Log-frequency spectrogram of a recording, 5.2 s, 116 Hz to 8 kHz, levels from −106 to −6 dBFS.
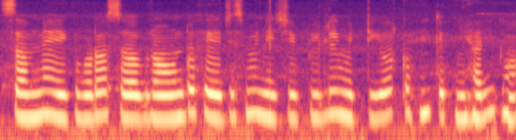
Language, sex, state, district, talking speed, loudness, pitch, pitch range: Hindi, female, Punjab, Kapurthala, 175 wpm, -14 LUFS, 235 Hz, 230-250 Hz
